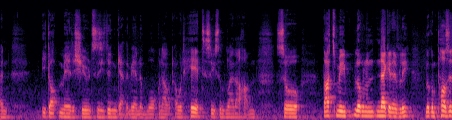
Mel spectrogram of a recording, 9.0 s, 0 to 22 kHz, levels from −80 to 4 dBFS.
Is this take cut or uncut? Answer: uncut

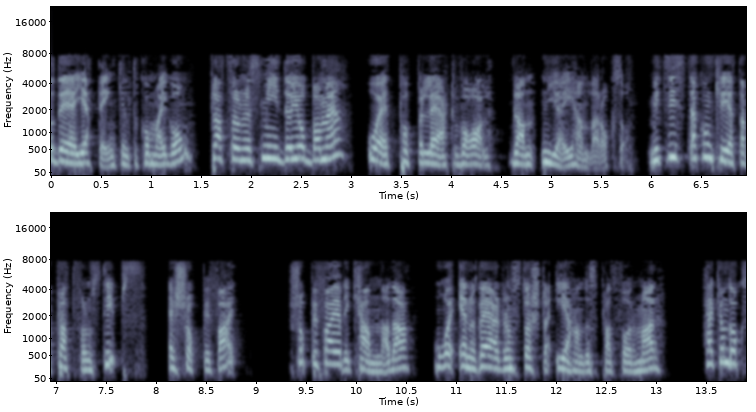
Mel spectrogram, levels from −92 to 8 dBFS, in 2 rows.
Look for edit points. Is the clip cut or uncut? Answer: cut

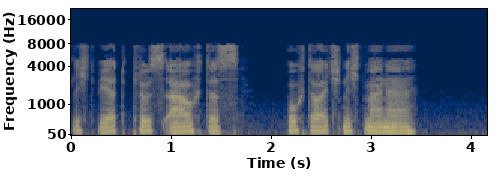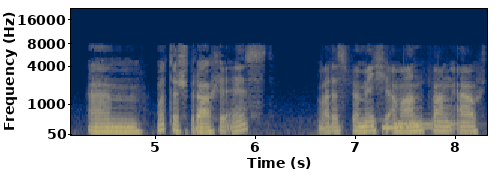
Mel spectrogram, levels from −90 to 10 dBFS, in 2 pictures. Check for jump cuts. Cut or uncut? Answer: uncut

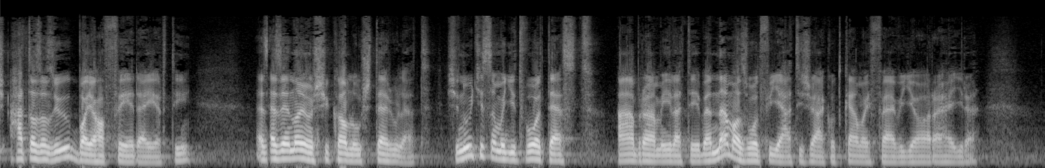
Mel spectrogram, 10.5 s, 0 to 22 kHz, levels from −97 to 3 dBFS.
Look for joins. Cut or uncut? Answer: cut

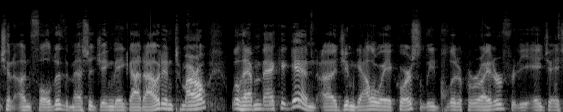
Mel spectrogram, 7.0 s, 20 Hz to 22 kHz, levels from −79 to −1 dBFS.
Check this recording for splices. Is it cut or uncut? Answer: uncut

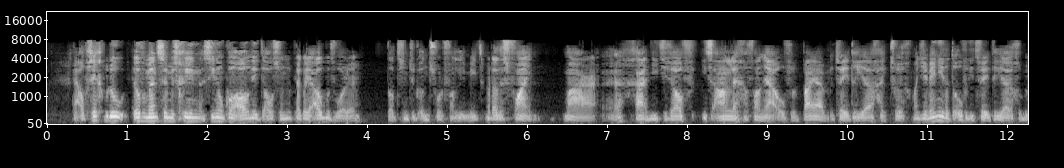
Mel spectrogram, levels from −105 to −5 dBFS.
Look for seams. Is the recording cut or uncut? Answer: cut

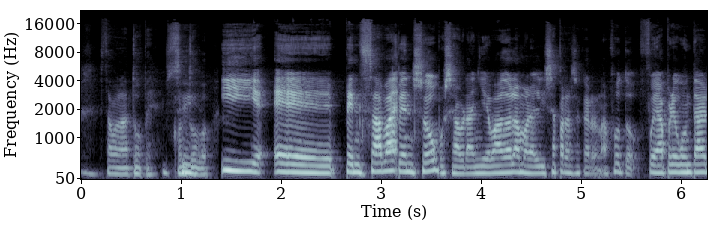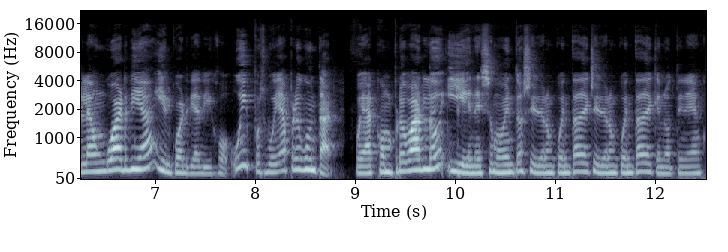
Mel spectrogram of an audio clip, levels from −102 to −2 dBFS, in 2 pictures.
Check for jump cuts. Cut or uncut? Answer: cut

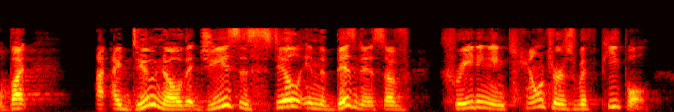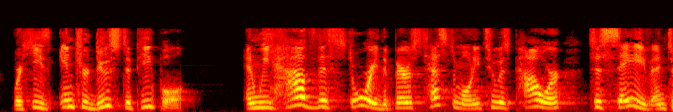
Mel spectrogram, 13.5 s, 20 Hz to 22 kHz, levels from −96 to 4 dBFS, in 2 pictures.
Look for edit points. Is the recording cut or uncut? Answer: uncut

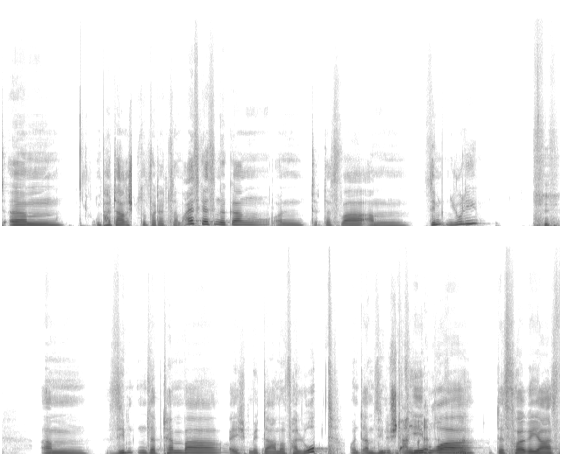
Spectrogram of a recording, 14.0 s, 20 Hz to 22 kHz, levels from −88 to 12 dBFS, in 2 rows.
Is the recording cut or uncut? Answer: cut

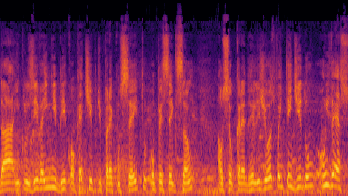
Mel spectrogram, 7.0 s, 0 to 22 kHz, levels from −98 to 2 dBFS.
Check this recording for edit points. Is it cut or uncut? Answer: uncut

